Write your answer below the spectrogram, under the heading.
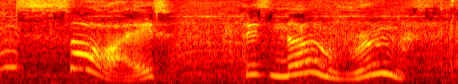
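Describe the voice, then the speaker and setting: A woman's voice: extremely high pitch, huge pitch swings, extremely slow, very noisy, exaggerated voice. A woman playing a cheeky, blunt, outspoken worker who challenges everyone in an audio drama. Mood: challenging. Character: Toy, cheeky, blunt, outspoken working woman of downtrodden race. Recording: music behind.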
